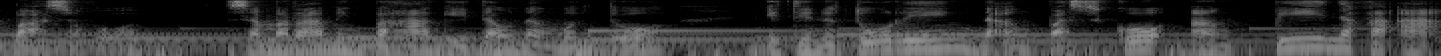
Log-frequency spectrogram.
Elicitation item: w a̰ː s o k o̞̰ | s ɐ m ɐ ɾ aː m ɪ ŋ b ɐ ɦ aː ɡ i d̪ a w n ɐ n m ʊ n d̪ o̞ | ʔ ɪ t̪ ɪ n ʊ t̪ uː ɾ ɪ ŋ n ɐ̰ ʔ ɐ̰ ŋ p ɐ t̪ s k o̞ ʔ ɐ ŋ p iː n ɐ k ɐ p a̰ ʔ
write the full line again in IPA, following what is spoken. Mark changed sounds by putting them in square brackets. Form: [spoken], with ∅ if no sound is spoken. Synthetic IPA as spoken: [b] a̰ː s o k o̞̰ | s ɐ m ɐ ɾ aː m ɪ ŋ b ɐ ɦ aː ɡ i d̪ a w n ɐ [ŋ] m ʊ n d̪ o̞ | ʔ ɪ t̪ ɪ n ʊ t̪ uː ɾ ɪ ŋ n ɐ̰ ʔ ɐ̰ ŋ p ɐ [∅] s k o̞ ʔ ɐ ŋ p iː n ɐ k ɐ [ʔ] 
